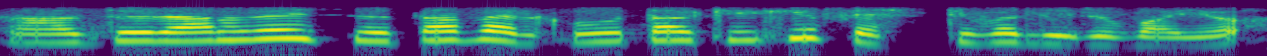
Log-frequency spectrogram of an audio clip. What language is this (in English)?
Nepali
